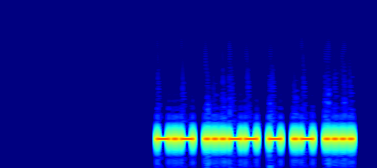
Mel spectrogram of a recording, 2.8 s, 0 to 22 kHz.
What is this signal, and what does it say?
Morse code, heard as a keyed tone, about 40 wpm, 700 Hz. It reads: K3TAH
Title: USA Call Signs - 5 Characters - 3x Character Spacing - 40wpm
